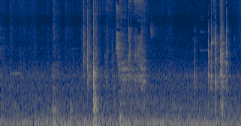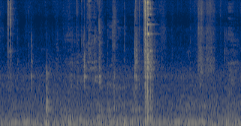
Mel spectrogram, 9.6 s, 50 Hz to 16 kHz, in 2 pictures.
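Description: Scattered metal clicks and clinks from a socket ratchet and loose bolts being worked on the aluminium cylinder head of a Nissan VG33 V6, with one louder metal clank near the end.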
